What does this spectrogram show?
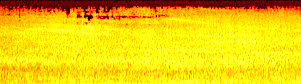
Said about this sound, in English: I'm here to exist while many vehicles pass by and do their thing.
